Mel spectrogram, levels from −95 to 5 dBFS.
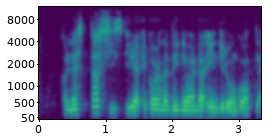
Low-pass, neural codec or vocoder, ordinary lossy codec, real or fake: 10.8 kHz; codec, 24 kHz, 0.9 kbps, WavTokenizer, medium speech release version 2; AAC, 64 kbps; fake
